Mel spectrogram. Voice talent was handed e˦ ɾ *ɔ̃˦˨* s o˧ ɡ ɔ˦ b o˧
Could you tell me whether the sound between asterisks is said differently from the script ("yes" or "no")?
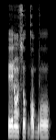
no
